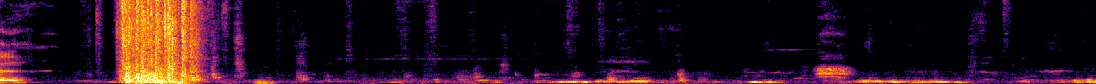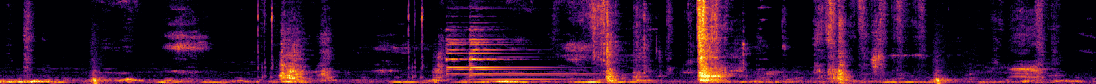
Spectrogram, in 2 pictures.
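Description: Pigeons at a large loft kept by an elderly breeder, soft intermittent cooing and bird calls under nearby conversation, with a loud rustle or flap near the start and scattered handling noises.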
